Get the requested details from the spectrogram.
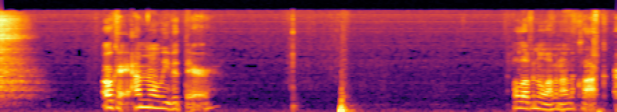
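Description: A young woman speaks calmly and softly, close to a microphone, with pauses.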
